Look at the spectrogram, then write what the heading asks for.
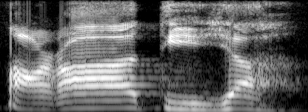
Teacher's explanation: تا کے بعد جو یا ہے یا کو بھی کلیئر کرنا ہے. وقف کریں گے تو تا کو ہا سے بدل دیں گے یعنی عاتیہ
